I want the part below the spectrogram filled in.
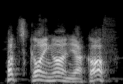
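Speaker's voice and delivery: high, loud barked question; sharp bark. A narrator's reading. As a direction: snap the question out. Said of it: "Komov barked".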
